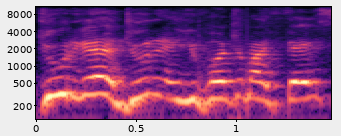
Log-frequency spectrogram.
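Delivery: loud, high-pitched, cocky tough-guy voice. Retelling a fight, quoting the other kid coming back: imitating a tough-guy taunt. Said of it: "coming at me again like a Billy Badass".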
